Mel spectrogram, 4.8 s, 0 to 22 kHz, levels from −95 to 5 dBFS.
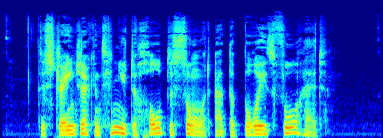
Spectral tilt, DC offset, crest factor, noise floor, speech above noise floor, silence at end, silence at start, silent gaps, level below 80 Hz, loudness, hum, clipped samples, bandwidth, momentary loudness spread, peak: -5.5 dB/octave; under 0.1%; 20 dB; -70 dBFS; 44 dB; 0.75 s; 0.5 s; none; -58 dBFS; -26 LUFS; none; under 0.1%; 14.5 kHz; 11 LU; -8 dBFS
